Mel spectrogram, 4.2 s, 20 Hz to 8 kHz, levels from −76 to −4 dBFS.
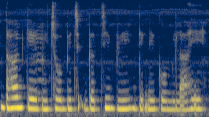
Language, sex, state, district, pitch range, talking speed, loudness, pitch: Hindi, female, Arunachal Pradesh, Lower Dibang Valley, 230-250 Hz, 145 wpm, -16 LUFS, 235 Hz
